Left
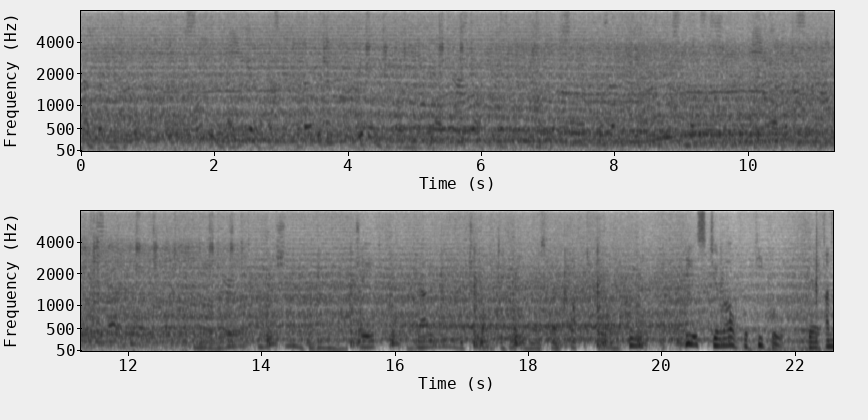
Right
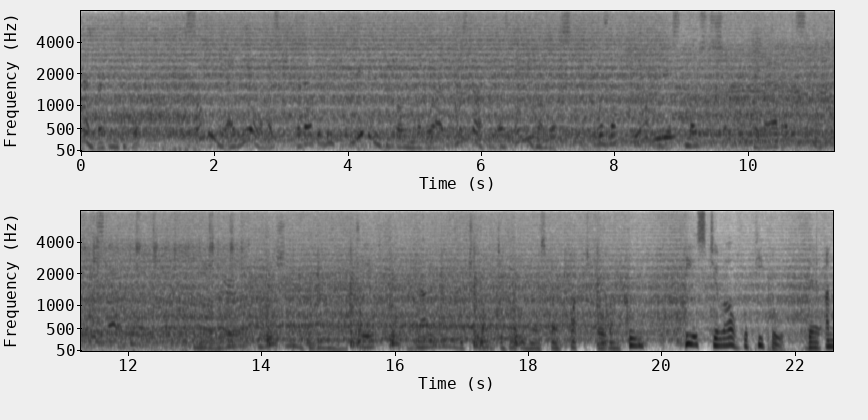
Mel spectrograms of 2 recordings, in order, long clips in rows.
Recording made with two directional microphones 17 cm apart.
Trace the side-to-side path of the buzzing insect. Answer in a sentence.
In this clip you hear the buzzing insect move from left to right and back again.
